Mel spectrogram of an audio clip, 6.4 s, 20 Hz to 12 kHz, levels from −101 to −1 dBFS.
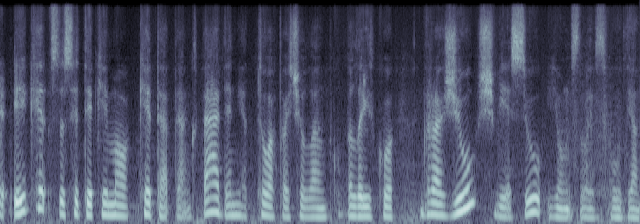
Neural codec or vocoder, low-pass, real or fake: codec, 16 kHz in and 24 kHz out, 0.6 kbps, FocalCodec, streaming, 4096 codes; 10.8 kHz; fake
